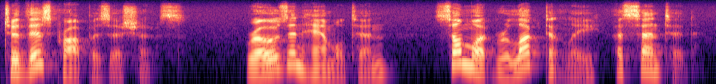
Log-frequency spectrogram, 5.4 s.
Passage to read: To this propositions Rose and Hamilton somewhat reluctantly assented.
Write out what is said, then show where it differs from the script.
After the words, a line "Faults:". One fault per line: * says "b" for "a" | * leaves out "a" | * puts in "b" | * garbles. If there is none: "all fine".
To this propositions Rose and Hamilton somewhat reluctantly assented.
Faults:
all fine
